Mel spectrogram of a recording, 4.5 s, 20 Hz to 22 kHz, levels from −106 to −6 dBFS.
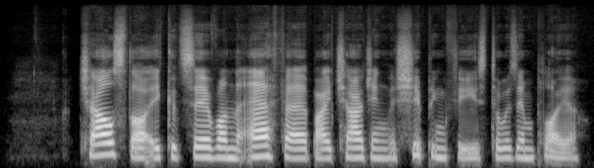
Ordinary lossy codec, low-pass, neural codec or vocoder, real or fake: none; 19.8 kHz; codec, 44.1 kHz, 7.8 kbps, Pupu-Codec; fake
